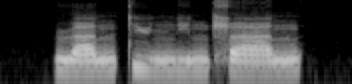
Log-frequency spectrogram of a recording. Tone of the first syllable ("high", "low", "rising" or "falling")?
rising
